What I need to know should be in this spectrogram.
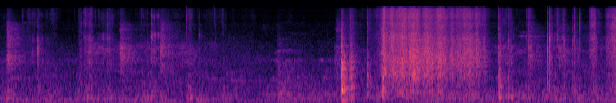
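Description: Dried peel pieces rattle as they are shaken from a jar onto a woven tray.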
